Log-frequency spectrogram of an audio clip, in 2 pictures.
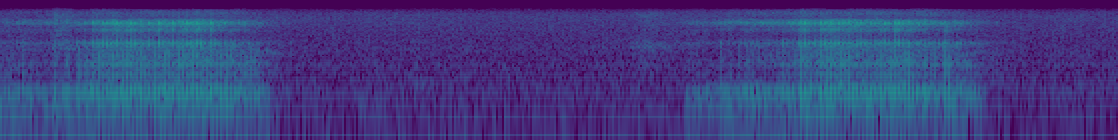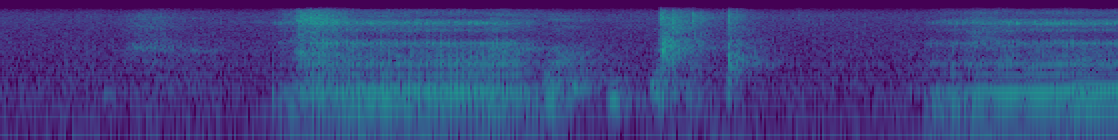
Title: My dad snores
